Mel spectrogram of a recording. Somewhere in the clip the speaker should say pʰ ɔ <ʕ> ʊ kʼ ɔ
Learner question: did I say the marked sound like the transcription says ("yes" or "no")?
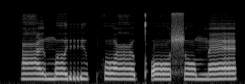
yes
